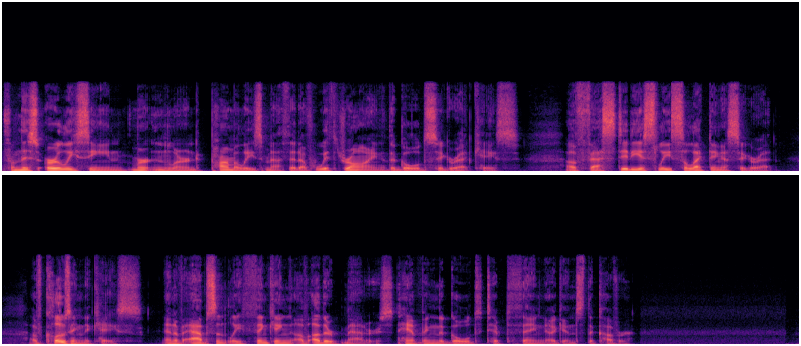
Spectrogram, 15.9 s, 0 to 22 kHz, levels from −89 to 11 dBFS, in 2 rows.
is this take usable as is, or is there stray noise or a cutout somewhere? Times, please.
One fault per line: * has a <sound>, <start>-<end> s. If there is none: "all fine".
all fine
